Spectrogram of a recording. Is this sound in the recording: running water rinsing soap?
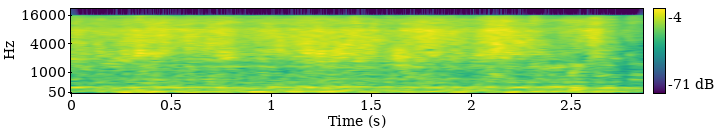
yes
